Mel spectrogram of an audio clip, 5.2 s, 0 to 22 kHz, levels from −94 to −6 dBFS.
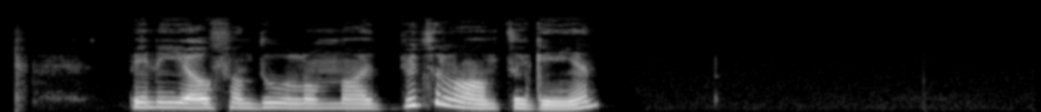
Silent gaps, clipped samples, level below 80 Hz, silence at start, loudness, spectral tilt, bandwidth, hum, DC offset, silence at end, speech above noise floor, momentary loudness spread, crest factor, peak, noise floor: none; under 0.1%; -78 dBFS; 0.65 s; -25 LUFS; -8.5 dB/octave; 9.8 kHz; none; under 0.1%; 2.2 s; 56 dB; 7 LU; 18 dB; -8 dBFS; -80 dBFS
